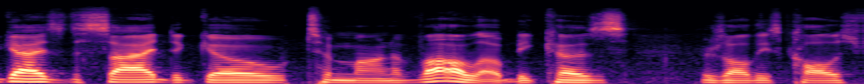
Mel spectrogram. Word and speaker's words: Montevallo: and uh remind I don't know how to pronounce the school you guys go to you guys helped me out Montebello Montevallo yep yep Montevallo is that uh I mean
